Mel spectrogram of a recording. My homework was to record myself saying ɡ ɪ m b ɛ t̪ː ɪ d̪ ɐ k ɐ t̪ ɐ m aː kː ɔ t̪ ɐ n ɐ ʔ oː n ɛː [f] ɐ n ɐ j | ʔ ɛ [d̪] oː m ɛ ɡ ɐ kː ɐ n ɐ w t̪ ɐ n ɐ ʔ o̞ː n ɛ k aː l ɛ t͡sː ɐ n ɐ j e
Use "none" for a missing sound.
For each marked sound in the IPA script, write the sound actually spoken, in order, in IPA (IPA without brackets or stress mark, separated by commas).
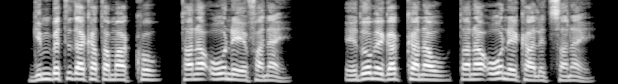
f, d̪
